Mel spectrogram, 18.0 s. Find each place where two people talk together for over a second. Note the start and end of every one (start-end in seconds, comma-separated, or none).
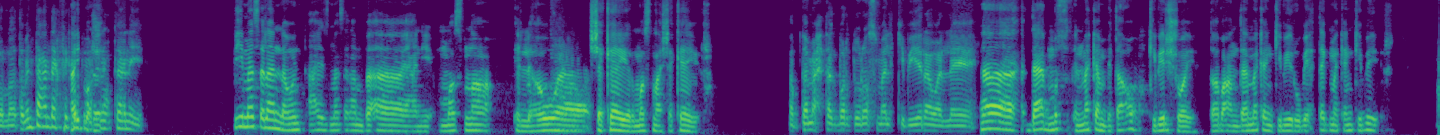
none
